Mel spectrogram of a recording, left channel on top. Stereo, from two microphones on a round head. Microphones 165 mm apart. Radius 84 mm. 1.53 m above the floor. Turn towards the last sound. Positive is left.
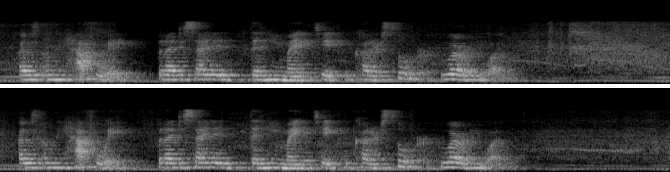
turn(degrees=-40)  # may be behind; listen again after turning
